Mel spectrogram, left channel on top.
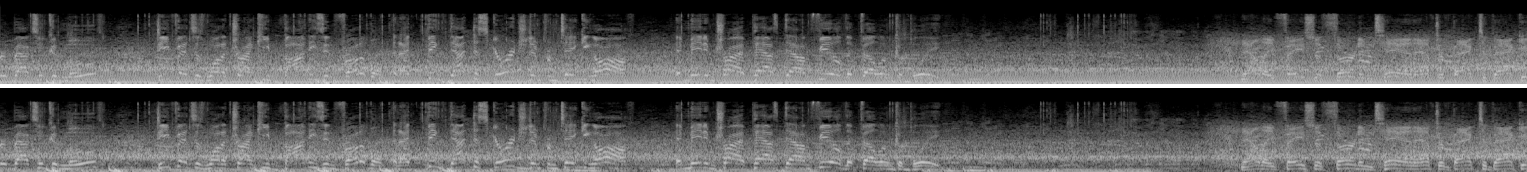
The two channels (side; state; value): left; noise; hum, 1 dB below the sound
